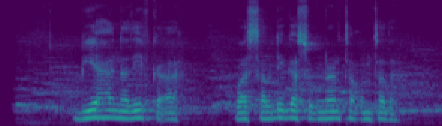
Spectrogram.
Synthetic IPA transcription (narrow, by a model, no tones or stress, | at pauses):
bɪjɐɦɐnɐðiːfkʰɐʔɐh | wɑːsɐlɖɪɣɐsʊɡnaːnt̪ʰɐʕʊnt̪ʰɐðɐ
